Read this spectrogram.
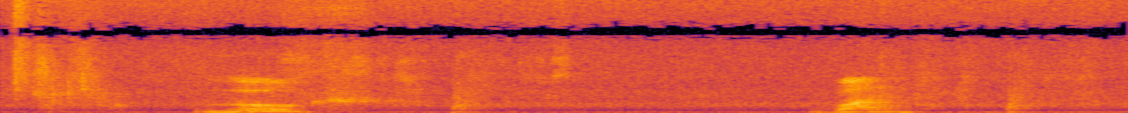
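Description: A middle-aged man speaks calmly into a nearby microphone.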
